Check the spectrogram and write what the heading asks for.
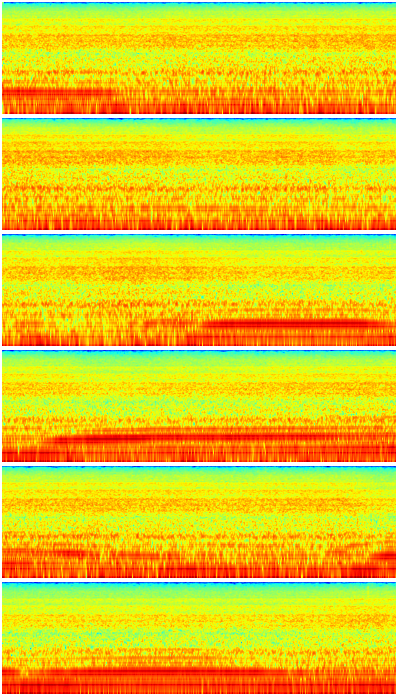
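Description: Car engine and road noise heard from inside the cabin while driving on a snow-covered road. A steady low rumble and hiss run throughout, and the engine's hum rises and falls in pitch as the car speeds up and eases off, about twelve seconds in and again near the end.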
